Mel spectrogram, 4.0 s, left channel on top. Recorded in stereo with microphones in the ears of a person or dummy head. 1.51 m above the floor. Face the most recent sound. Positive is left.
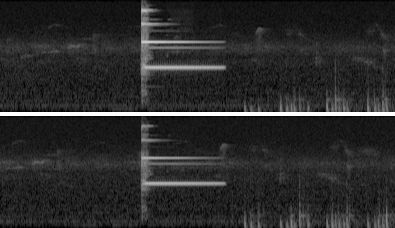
turn(degrees=25)  # may be behind; listen again after turning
